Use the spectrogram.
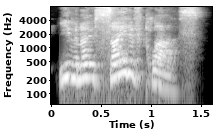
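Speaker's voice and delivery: normal talking voice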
